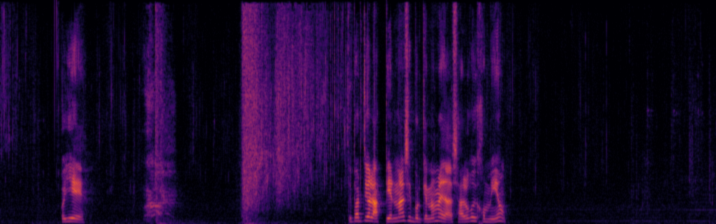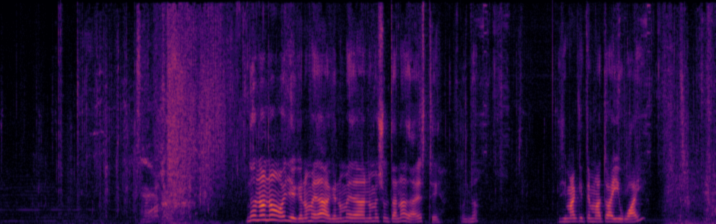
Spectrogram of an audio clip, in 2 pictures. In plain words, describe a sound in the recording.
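A young woman talks with animation, close to a microphone.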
